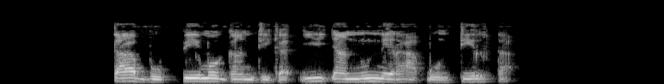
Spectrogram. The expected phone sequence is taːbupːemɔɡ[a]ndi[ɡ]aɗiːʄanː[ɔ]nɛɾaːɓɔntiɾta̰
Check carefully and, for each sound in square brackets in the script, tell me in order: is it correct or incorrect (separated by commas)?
correct, correct, incorrect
